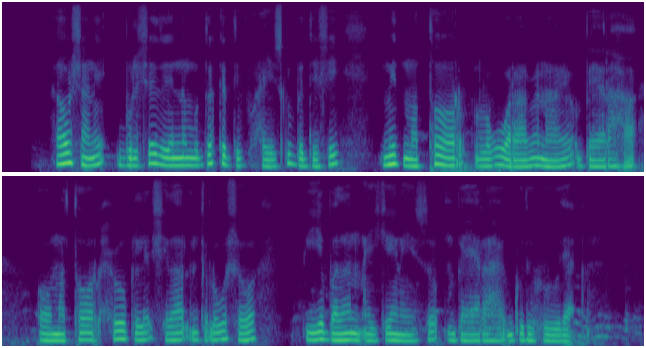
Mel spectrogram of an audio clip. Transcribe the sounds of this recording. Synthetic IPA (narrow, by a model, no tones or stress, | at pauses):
hɐwʃɐnɪbʊlʃɐðɛːnɐmʊd̪ɔkʰɐd̪ɪbwɑħɑjɪskʰʊbɐd̪ɛʃɛj | mɪd̪mɐt̪ʰɔːrlɐɣʊwɑɾaːβɪnaːjɔbɛːɾɐɦɐ̰ɔːmɐt̪ʰɔːrħɔːɡlɛʃɪðaːlʔɪ̰nt̪ʰɐlɐɣʊʃɐɣɔ | b̥ijɐbɐðɐnʔɛjkʰɛːnɛjsɔbɛːɾʔɐɦɐ̰ɡʊðɐhɔːðɐ̰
